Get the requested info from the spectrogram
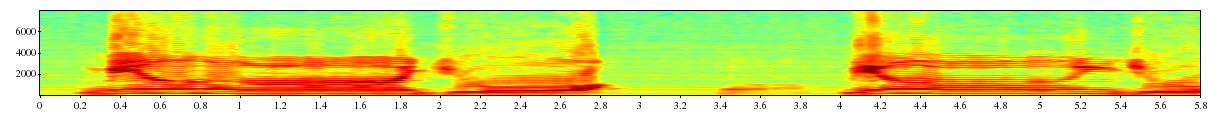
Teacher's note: ingat bunyi dengungnya sedikit samar, berarti apa? Ikhfa. Nun sukun bertemu dengan jim.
